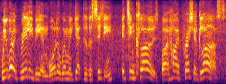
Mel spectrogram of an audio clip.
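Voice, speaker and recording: Very high-voiced playful cartoon guide. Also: male voice, expressive, brisk, a bit bright, a little hiss or hum, poor audio. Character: playful guide announcing like a lift operator. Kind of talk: 1970s cartoon voice acting. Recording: music behind the voice.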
